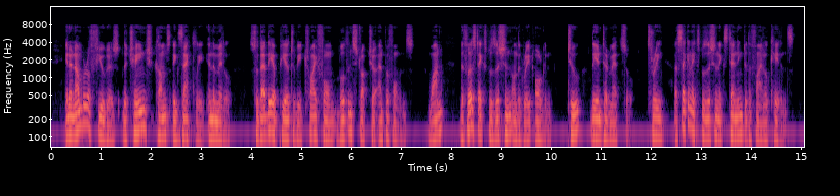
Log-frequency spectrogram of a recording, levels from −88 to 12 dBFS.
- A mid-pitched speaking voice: No, low, 105 Hz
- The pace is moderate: Yes, average, 175 wpm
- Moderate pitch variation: Yes, average, 4.3 semitones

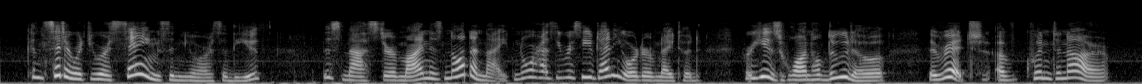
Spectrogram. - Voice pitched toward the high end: Yes, high, 230 Hz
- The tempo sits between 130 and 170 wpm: No, average, 180 wpm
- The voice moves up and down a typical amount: No, wide, 8.9 semitones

